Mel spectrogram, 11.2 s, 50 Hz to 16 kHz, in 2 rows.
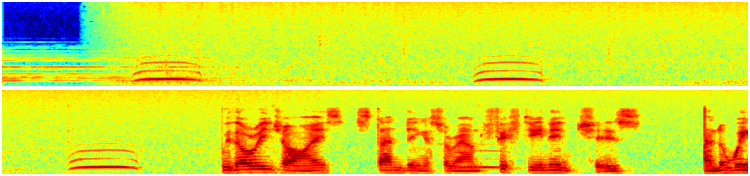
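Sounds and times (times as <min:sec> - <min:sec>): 
long-eared owl hooting: 0:00.8 - 0:07.4, 0:08.1 - 0:10.7
speech: 0:07.2 - 0:11.1.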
